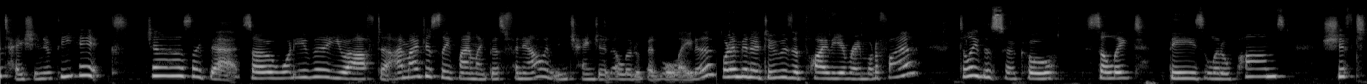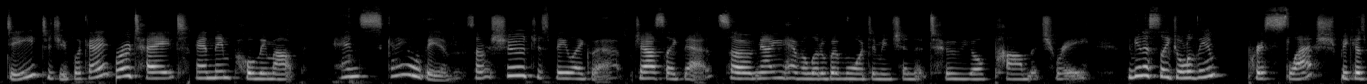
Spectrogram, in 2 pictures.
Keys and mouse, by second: 3.6 ctrl+z, 8.3-8.7 drag, 9.4 click, 10.2 Delete, 10.6 click, 13.7 shift+d, 14.5 g, 15.5 g, 17.0 g, 19.0 g, 20.0 click, 24.9 click, 26.5 /.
